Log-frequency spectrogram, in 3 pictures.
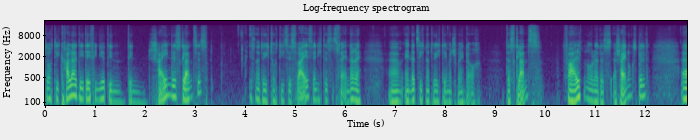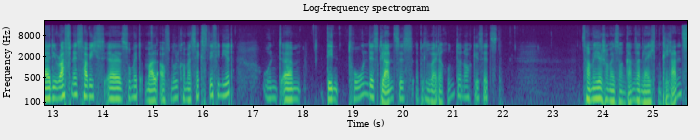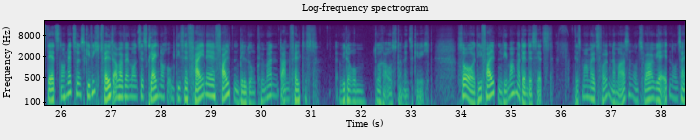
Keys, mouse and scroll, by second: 4.6-6.5 drag, 13.9-15.8 drag, 18.6-20.4 drag, 28.4-32.6 drag, 32.6-34.9 middle drag, 37.5-38.4 middle drag.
